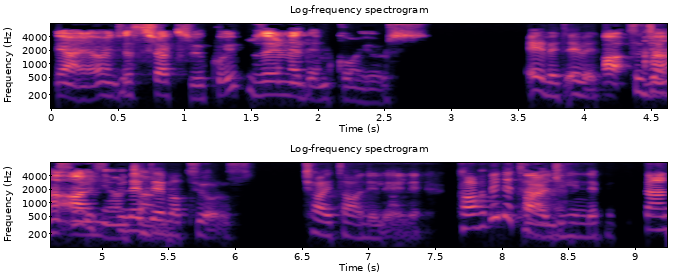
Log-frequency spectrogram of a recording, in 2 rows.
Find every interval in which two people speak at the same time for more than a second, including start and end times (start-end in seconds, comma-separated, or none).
4.1-5.6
